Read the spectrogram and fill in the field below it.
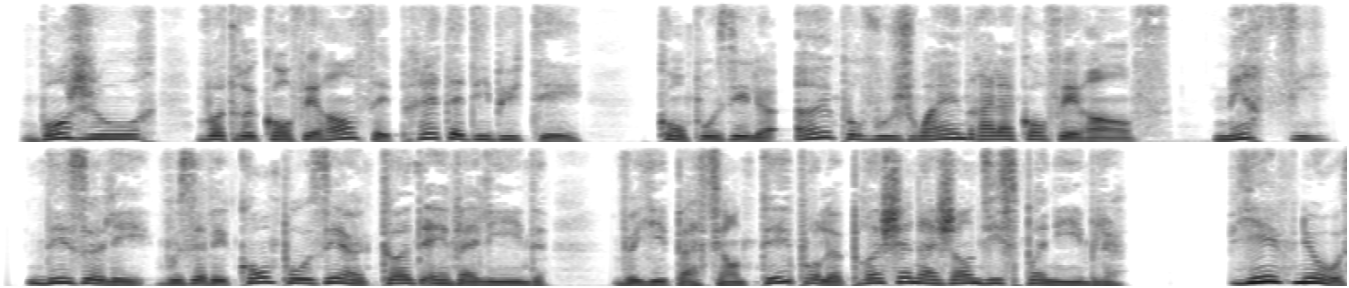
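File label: French Canada, female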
